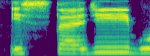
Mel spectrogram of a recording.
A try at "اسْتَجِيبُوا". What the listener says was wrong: Bu Afwan, bunya juga dua harokat ya. Istajibu.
